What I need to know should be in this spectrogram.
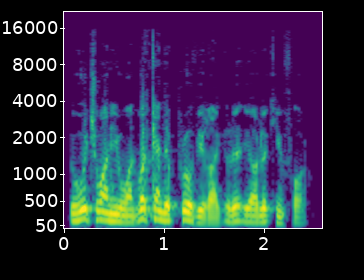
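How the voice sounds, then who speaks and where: A man's voice: medium pitch, lively intonation, quick pace, mellow, no room sound. A man hosting a live call-in debate show, arguing insistently and repeating his points to press a caller. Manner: argumentative, insistent, repeats phrases.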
